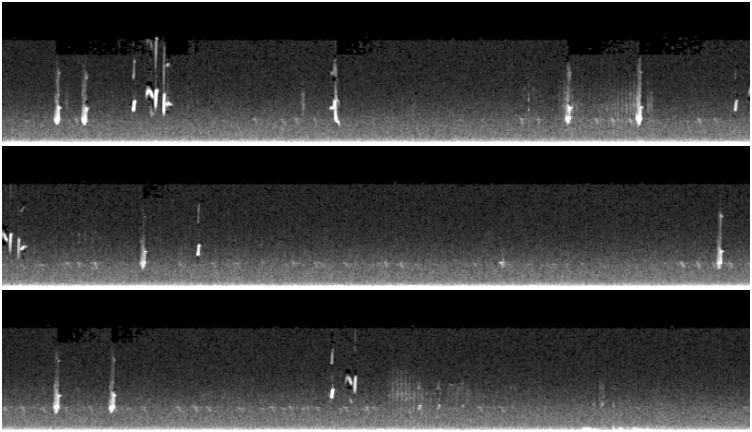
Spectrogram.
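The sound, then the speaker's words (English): Short, high-pitched song phrases from a wild male bird come in scattered bursts over a steady, rushing background noise, with brief thin chirps every few seconds as other wild birds call. “Third recording is a wild male who just gave a song phrase.”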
